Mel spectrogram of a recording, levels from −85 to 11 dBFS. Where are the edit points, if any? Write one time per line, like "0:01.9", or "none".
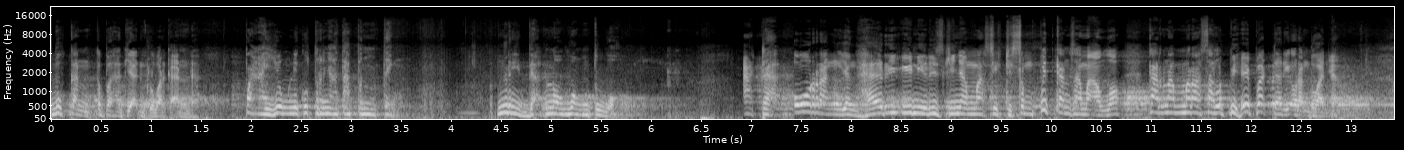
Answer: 0:01.7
